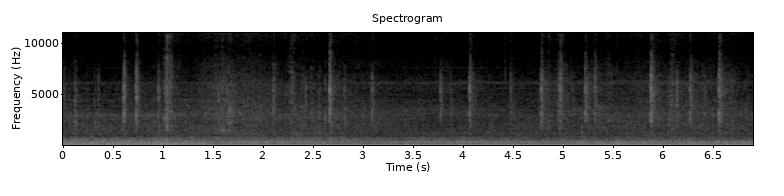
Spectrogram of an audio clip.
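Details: Whirlpool refrigerator: sharp, irregular ticks and clicks over a steady low running hum; repeated clicking, source not yet traced.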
